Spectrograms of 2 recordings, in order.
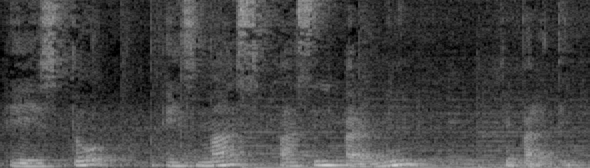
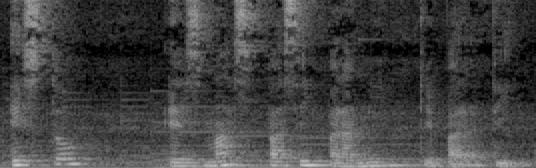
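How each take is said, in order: Both takes have the same delivery.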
